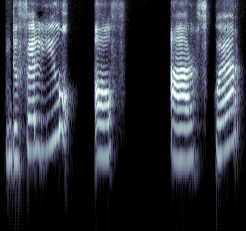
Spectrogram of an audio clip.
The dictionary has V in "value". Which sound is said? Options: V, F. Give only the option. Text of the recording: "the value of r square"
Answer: F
